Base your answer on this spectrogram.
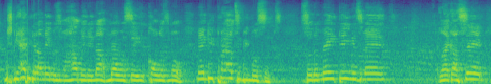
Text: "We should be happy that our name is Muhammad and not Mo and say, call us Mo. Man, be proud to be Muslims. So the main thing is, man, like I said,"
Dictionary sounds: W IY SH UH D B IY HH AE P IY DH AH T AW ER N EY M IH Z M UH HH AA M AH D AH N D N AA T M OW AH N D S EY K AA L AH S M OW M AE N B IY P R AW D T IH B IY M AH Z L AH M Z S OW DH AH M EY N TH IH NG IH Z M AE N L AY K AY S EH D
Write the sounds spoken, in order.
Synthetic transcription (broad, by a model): W IY SH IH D B IY HH AE P IY DH AH T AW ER N EY M IH Z M UH HH AA M AH D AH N N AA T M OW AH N S EY K AA L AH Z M OW M AE N B IY P R AW D T IH B IY M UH S L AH M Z S OW DH AH M EY N TH IH NG IH Z M AE N L AY K AY S EH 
